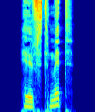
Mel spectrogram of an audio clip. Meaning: second-person singular present of mithelfen
- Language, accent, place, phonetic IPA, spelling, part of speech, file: German, Germany, Berlin, [hɪlfst ˈmɪt], hilfst mit, verb, De-hilfst mit.ogg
